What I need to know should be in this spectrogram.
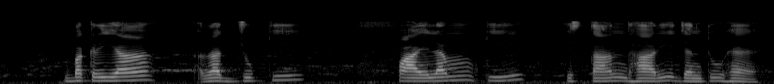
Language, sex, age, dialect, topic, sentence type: Hindi, male, 25-30, Marwari Dhudhari, agriculture, statement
